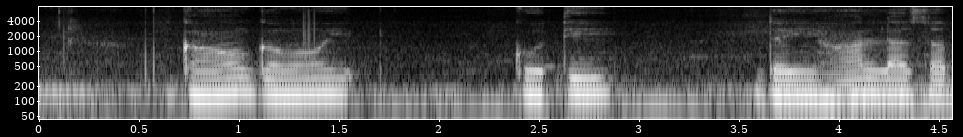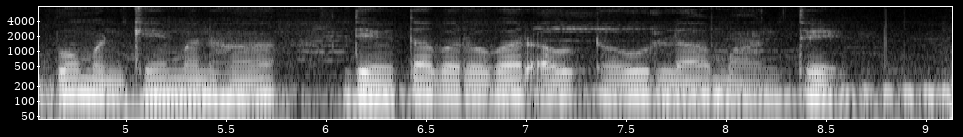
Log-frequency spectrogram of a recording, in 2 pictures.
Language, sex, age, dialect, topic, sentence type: Chhattisgarhi, male, 18-24, Western/Budati/Khatahi, agriculture, statement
